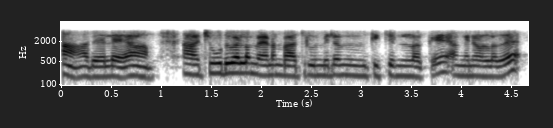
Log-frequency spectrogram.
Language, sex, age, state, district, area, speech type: Malayalam, female, 45-60, Kerala, Idukki, rural, conversation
